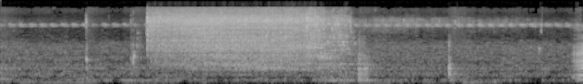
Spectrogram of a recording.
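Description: Running tap water gushes steadily into a sink for about two seconds while soaked soy chunks are washed and rinsed, with faint clatter before and after.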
